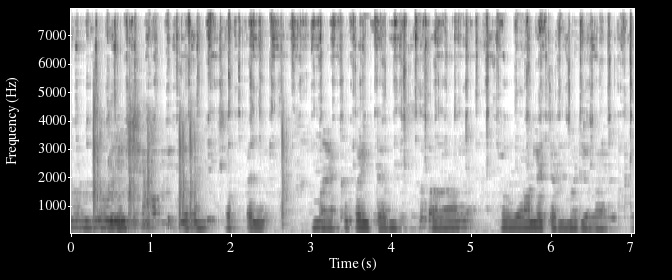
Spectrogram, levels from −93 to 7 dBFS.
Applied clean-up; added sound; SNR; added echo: classical method WPE with log-MMSE.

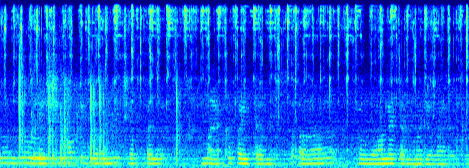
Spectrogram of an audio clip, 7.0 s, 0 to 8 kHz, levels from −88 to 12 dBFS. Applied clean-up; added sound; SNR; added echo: none; Keys jangling; 7 dB; reverberation time 2.4 s.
